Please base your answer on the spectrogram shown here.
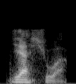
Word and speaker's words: Yahshua: de Miriam les dijo, llamaréis su nombre Yahshua, con énfasis en Yah, como es el caso de todos los nombres hebreos.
